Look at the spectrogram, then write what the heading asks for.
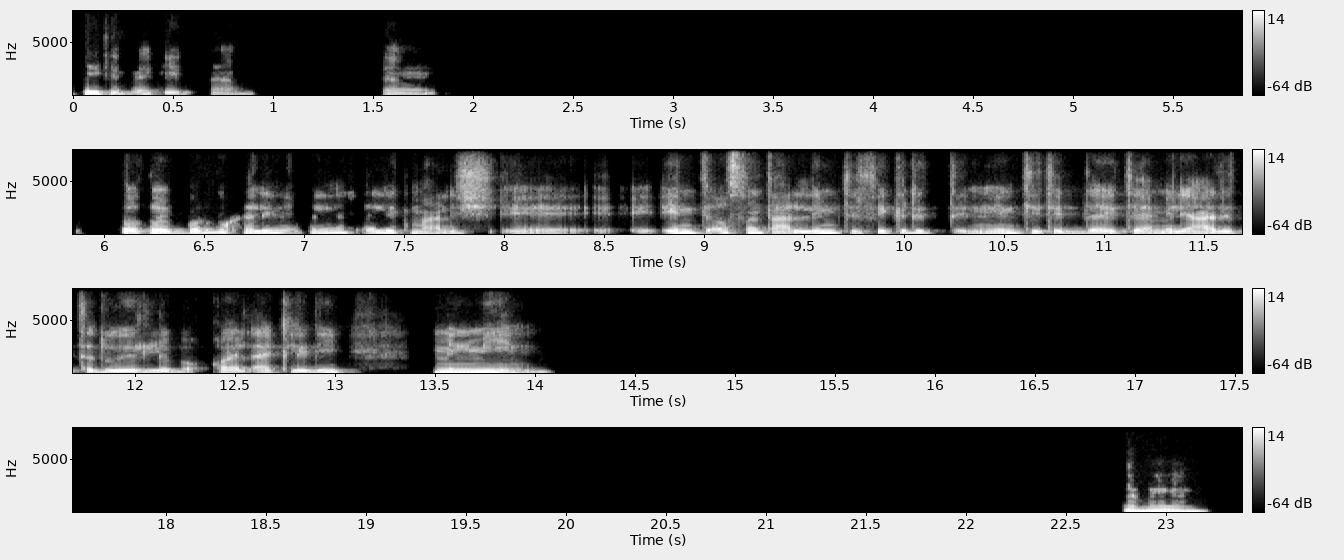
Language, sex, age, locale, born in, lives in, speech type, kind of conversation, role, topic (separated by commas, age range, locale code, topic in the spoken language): Arabic, male, 20-24, ar-EG, Egypt, Egypt, conversation, podcast, host, إزاي بتتعامل مع بواقي الأكل بدل ما ترميها؟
